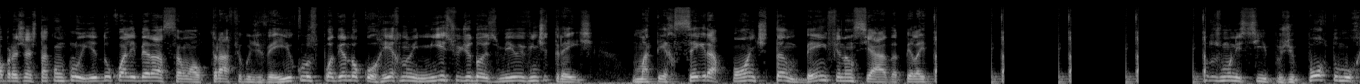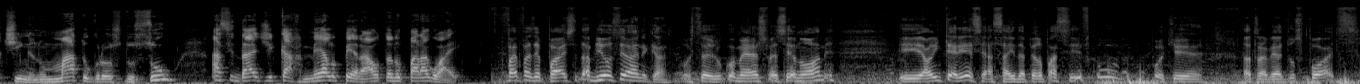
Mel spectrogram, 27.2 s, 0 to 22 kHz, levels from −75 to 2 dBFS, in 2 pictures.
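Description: Stutter with silent gaps from 9.37 s to 12.05 s: a 122 ms burst repeats four times, each followed by 550 ms of digital silence, a steady 672 ms cycle. The player likely stalled, replaying the last fragment at each retry, so the audio for that span is lost.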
